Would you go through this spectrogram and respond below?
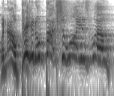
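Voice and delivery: high, loud, drawn-out call; slow, cheering shout at the sub; excited shout. Real, not acted. Fan hails substitute, shouting.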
